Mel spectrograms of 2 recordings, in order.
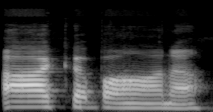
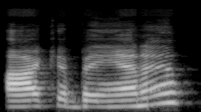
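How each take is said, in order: First: Ikebana said as "AH-keh-BAH-nuh" with open "ah" vowels and a lower, falling close; second, surer go at Ikebana; corrected pronunciation. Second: Ikebana said as "EYE-keh-BAN-uh" with a rising, questioning end; first tentative go at ikebana; unsure pronunciation. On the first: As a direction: settle on Ikebana with broad "ah" sounds. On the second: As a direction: try ikebana with a long "eye" start and a flat "an". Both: Shown as a demonstration. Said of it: "I'm probably gonna pronounce the word wrong".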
